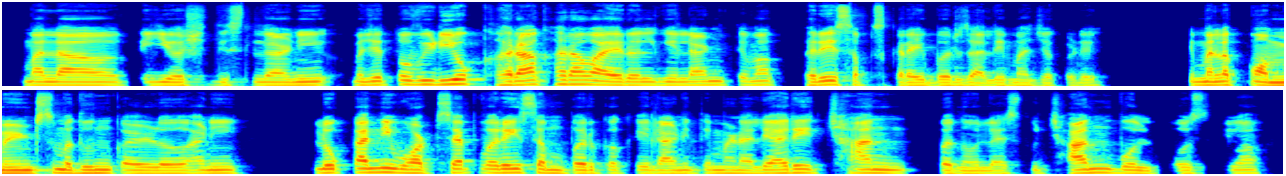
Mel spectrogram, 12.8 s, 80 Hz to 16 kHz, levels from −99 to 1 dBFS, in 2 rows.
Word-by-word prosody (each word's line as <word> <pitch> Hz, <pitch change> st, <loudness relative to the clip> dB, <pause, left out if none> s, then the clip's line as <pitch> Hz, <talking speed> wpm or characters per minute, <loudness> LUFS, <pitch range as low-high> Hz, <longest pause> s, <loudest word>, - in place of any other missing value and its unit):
मला 140 Hz, 0 st, +2 dB, 0.3 s
ते 135 Hz, 0 st, -8 dB
यश 130 Hz, 0 st, -2 dB
दिसलं 130 Hz, +1 st, -5 dB
आणि 135 Hz, +2 st, 0 dB, 0.2 s
म्हणजे 145 Hz, +1 st, -1 dB
तो 170 Hz, -, +1 dB
व्हिडिओ 170 Hz, +3 st, +4 dB
खरा-खरा 175 Hz, +5 st, +4 dB
व्हायरल 140 Hz, -4 st, +3 dB
गेला 140 Hz, +1 st, -2 dB
आणि 150 Hz, +1 st, -3 dB
तेव्हा 155 Hz, +1 st, -4 dB, 0.2 s
खरे 155 Hz, +4 st, +3 dB
सबस्क्रायबर्स 125 Hz, -4 st, -4 dB
झाले 120 Hz, 0 st, -4 dB
माझ्याकडे. 120 Hz, 0 st, -9 dB
ते 135 Hz, +2 st, -15 dB
मला 140 Hz, +1 st, +4 dB
कमेंट्समधून 135 Hz, +1 st, +2 dB
कळलं 130 Hz, -1 st, 0 dB
आणि 135 Hz, +1 st, -1 dB, 0.4 s
लोकांनी 170 Hz, +2 st, +5 dB
WhatsAppवरही 160 Hz, +1 st, +2 dB
संपर्क 135 Hz, -3 st, -1 dB
केला 135 Hz, -2 st, -2 dB
आणि 130 Hz, 0 st, -1 dB
ते 140 Hz, -, -7 dB
म्हणाले, 130 Hz, 0 st, -2 dB
"अरे, 150 Hz, +2 st, +3 dB
छान 145 Hz, -2 st, +1 dB, 0.2 s
बनवला 120 Hz, -1 st, -3 dB
आहेस 120 Hz, 0 st, -8 dB
तू, 135 Hz, -, -11 dB
छान 150 Hz, +3 st, +5 dB
बोलतोस 130 Hz, -2 st, -5 dB
किंवा 140 Hz, 0 st, -6 dB
140 Hz, 175 wpm, -25 LUFS, 130-150 Hz, 0.4 s, लोकांनी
